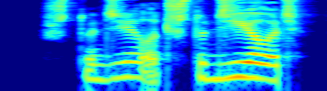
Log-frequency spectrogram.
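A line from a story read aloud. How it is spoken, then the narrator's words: Grumble. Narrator (Russian): проворчал Хляйн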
